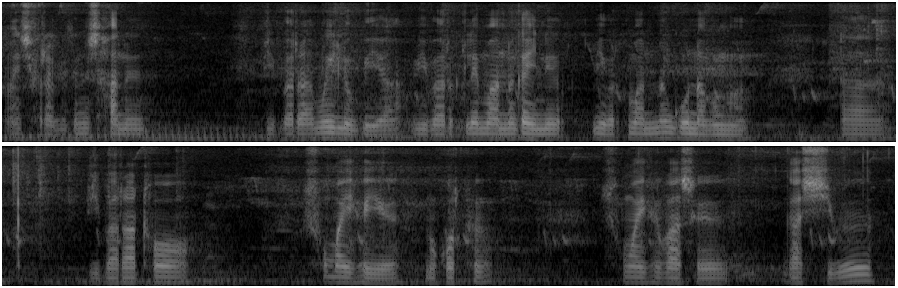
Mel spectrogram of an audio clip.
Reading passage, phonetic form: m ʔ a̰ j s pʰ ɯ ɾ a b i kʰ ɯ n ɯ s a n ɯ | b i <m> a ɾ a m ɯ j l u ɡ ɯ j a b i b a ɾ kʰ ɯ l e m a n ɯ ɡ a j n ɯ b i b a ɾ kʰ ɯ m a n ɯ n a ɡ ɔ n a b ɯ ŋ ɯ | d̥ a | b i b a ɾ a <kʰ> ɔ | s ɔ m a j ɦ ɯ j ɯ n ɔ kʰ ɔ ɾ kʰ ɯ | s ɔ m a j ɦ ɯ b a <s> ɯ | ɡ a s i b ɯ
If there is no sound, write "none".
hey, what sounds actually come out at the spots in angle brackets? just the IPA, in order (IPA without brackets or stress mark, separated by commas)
b, tʰ, s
